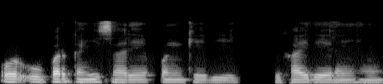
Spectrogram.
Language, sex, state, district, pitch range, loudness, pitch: Hindi, male, Uttar Pradesh, Shamli, 105-115 Hz, -19 LUFS, 110 Hz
